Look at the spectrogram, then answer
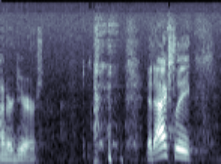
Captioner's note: chuckles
